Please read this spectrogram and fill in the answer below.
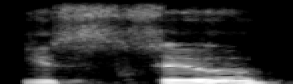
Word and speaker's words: Usui: Dawn's diverse background includes, I'm going to mispronounce this, Dawn, Usui? Usui.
